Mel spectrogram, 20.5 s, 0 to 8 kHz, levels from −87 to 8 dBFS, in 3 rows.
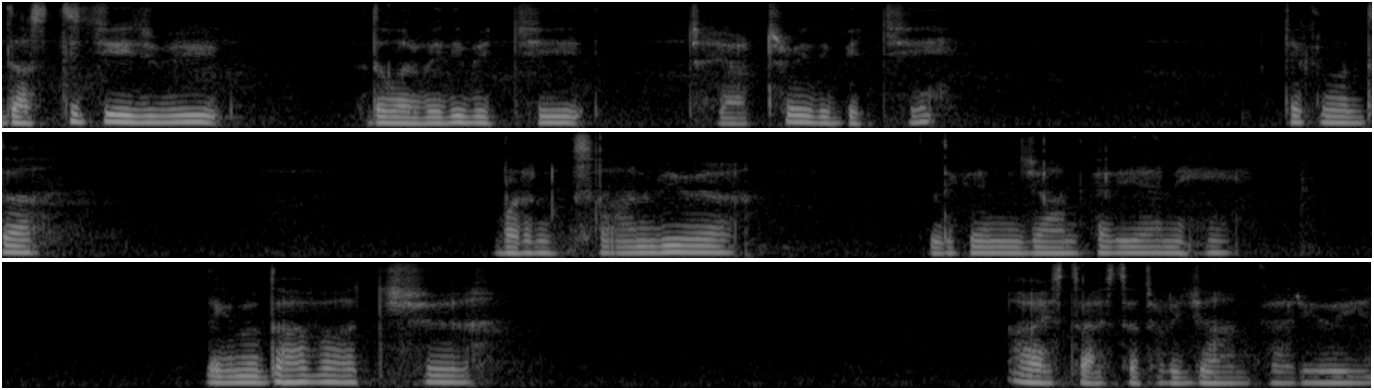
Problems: low volume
